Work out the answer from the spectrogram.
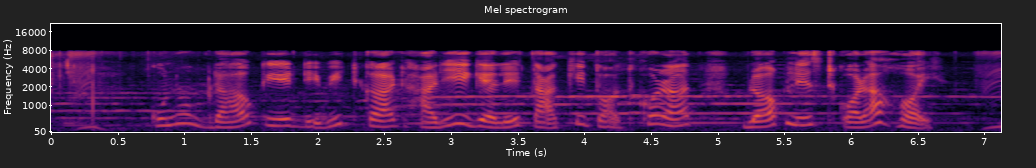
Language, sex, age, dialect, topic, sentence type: Bengali, female, 25-30, Standard Colloquial, banking, statement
